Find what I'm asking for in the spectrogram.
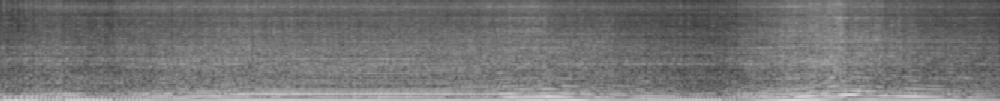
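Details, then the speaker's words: Honda Revo Absolute that popped in the exhaust on deceleration, with both SAS hoses plugged: two clean revs with smooth closing-throttle drops and no popping or bangs; the backfiring is gone. "ketika ditutup selang SS nya ini yang satu saya tutup kedua-duanya saya tutup bukan yang satu saya itu kedua-duanya saya tutup tembakan di knalpot pun sudah hilang"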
